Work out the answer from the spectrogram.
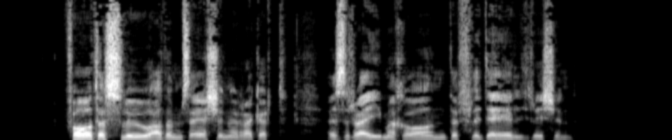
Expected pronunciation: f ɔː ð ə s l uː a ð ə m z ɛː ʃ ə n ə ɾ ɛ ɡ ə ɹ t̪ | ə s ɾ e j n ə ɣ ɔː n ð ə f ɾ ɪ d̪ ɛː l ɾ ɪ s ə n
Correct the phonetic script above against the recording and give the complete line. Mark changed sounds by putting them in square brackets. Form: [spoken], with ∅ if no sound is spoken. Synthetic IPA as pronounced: f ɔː ð ə s l uː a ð ə m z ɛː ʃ ə n ə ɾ ɛ ɡ ə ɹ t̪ | ə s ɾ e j [m] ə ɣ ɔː n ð ə f [l] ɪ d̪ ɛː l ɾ ɪ [ʃ] ə n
